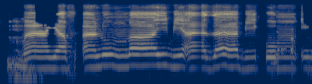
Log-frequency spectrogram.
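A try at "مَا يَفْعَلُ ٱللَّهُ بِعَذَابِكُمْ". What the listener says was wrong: Allahu. Ha, baris depan.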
